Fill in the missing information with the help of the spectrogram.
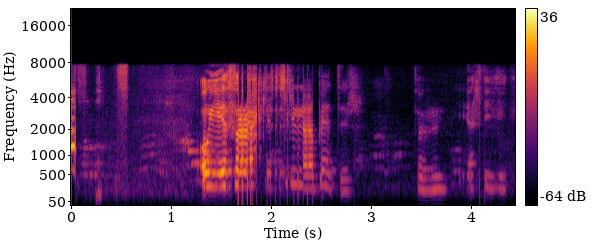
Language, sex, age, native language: Icelandic, female, 12, Icelandic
